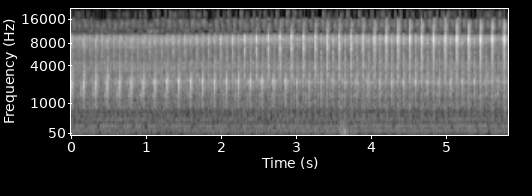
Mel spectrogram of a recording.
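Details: 1995 Toyota Celica ST after an oil change and new spark plugs: sharp, regular knock about three per second over the idle, loud and internal, seemingly from one spot; cause not yet pinned down.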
